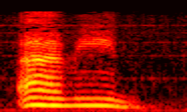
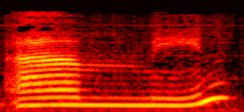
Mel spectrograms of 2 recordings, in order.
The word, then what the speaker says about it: Ameen: And what is the correct way of pronouncing the word Ameen? Is it Ameen with a shadda on the meem? No. If you put a shadda on the meem, Ameen, then what does that mean? Ameen al-bayt. Those intending.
